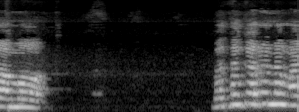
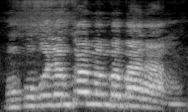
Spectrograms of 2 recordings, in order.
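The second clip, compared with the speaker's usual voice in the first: forceful, raised-voice charge; loud accusation; 6 dB louder than usual. Real, not acted. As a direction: accuse them to their face, loudly. Accuses the spirit of witchcraft. (malakas na pambibintang)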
